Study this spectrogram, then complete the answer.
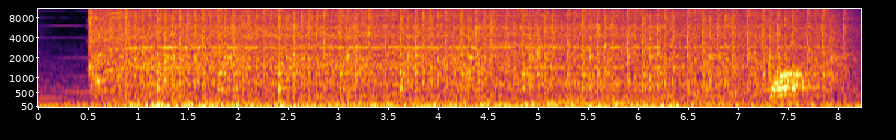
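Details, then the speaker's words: Ferrari F430 engine, freshly rebuilt, on its first start. A harsh metallic rattle over the cranking/running engine with no oil pressure built up yet; the bearings and tappets sound like they are chattering. "very very rattly I don't like that no I've got no pressure here no oil pressure no not yet that stinks yeah the fuel's going to come out but that does not sound good no it just sounds like the bearings are chattering"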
